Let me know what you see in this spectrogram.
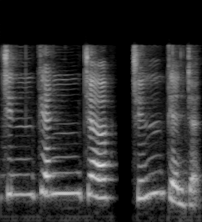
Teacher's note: ಚಿ ಆದ ನಂತರ ನಕಾರ ಯಾಕಂದ್ರೆ ತ ಇದೆ ಮುಂದೆ ಅಕ್ಷರ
